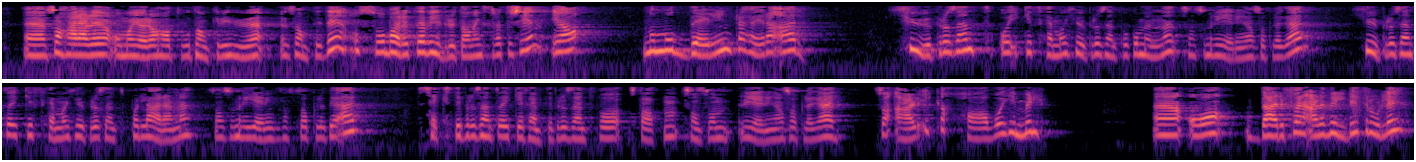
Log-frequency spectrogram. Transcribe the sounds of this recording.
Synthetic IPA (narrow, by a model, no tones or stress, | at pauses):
sɔɦæːɾæɖɛɔmɔjøːɾəɔɦɑːt̪ʰuːt̪ʰɑŋkəɾɪhʉːəsɑmt̪ʰiːd̪ɪɔsɔbɑːɾət̪ʰɛʋiːd̪əɾəʉːt̪d̪ɑnːɪŋst̪ɾɑt̪əʂiːənjɑː | nɔɾmʊd̪ɛlːnt̪ʰɪlɦœʏəɾəʔæɾ | çʉːəpʰɾʊsɛnt̪ɔɪkːəfɛmːɔçʉːəpʰɾʊsɛnt̪̚pʰɔkʊmʉːnənəsɔnːsɔmɾɛjeːɾɪŋɑsɔpːlɛɡ̪əæɾ | çʉːəpʰɾʊsɛnt̪ɔɪkːəfɛmːɔçʉːəpʰɾʊsɛnt̪pʰɔlæːɾæɳəsɔnsɔmɾɛjeːɾɪŋsɑsɔpːlɛɡəʔæɾ | sɛkst̪ɪpʰɾʊsɛnt̪ɔɪkːəfɛmt̪ɪpʰɾʊsɛnt̪pʰɔst̪ɑːt̪n̩sɔnːsɔmɾɛjeːɾɪŋɑsɔplɛɡəæɾ | sɔʔæɖɛ̰ʔɪkːəhɑːʋɔɦɪmːəl | ʔɔd̪æɾfɔɾæ̰ɖɛʋɛld̪ɪt̪ʰɾuːlɪ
